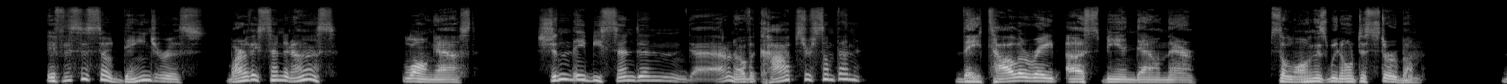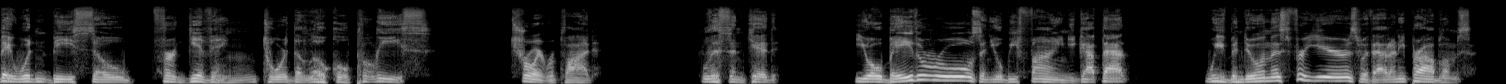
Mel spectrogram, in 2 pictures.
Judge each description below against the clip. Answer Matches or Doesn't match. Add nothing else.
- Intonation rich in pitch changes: Matches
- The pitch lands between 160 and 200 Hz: Doesn't match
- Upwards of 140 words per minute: Doesn't match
